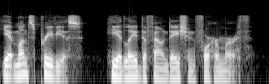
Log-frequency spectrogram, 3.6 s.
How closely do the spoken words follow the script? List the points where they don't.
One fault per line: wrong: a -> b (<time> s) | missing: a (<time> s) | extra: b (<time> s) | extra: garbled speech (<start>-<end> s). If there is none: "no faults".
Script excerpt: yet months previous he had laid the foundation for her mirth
no faults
